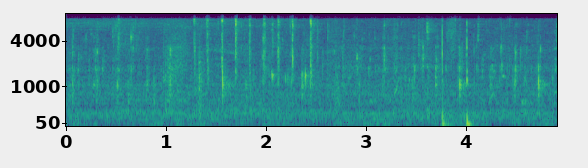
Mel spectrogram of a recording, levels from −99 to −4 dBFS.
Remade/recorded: recorded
